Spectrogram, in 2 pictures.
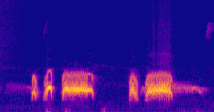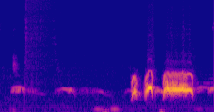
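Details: Spotted dove calling to lure wild doves: three cooing phrases in six seconds, each with quick introductory notes and a long level coo, with faint low thumps in the background.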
